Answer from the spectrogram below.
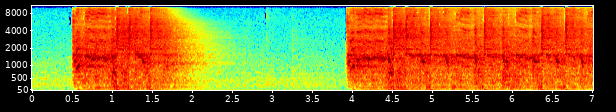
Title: No Start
